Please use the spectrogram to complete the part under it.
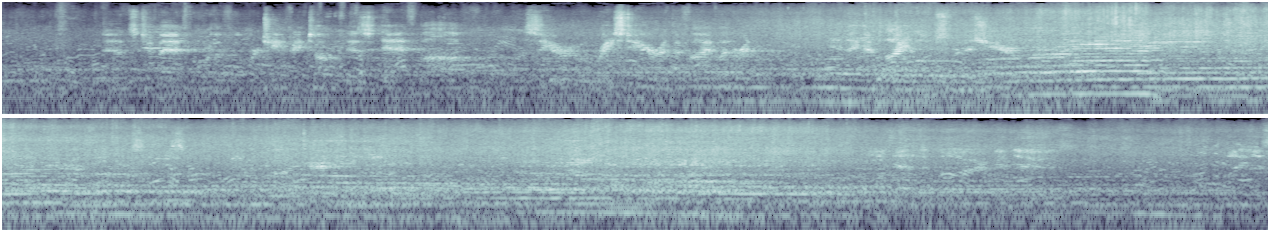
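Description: A large grandstand crowd murmurs and cheers outdoors.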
